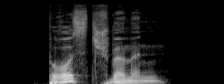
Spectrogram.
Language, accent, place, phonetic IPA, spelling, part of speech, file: German, Germany, Berlin, [ˈbʁʊstˌʃvɪmən], Brust schwimmen, verb, De-Brust schwimmen.ogg
- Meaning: to breaststroke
